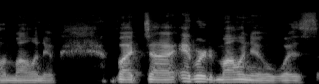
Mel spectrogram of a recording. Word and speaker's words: Molyneux: and um edward molyneux i say that he pronounced the name molinx he was the anglo-irish but i always hesitate uh and so i still call him molyneux but uh edward molyneux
